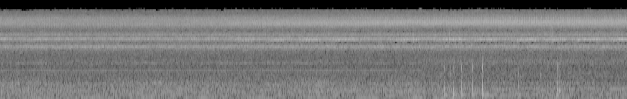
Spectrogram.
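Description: Emma field cricket singing, a steady high shrill drone with a few sharp clicks near the end.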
